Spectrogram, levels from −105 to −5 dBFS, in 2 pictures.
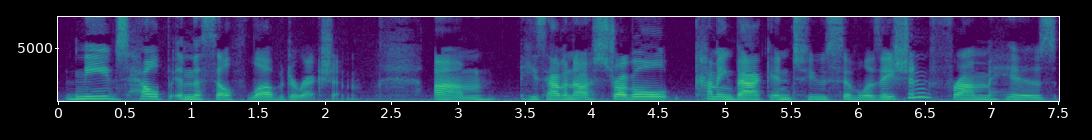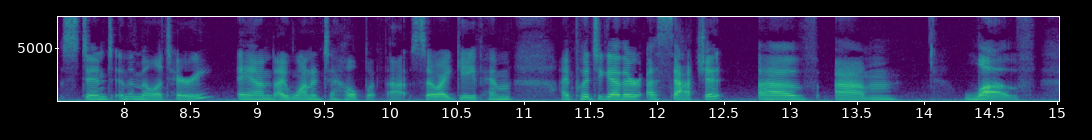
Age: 30-49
